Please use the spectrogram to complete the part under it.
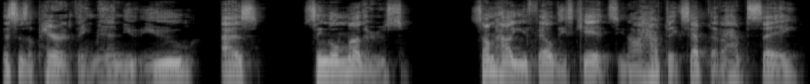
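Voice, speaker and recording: A man's voice: medium pitch, lively intonation, moderate pace, a little mellow, breathy edge. A man hosting a podcast, telling a personal story in a casual, rambling monologue full of "you know" asides. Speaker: podcast host.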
